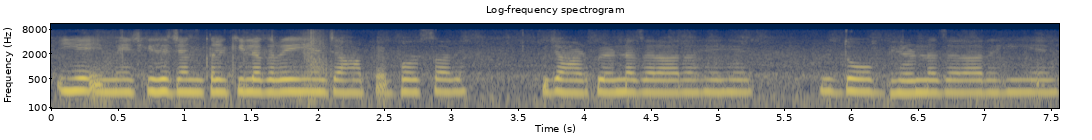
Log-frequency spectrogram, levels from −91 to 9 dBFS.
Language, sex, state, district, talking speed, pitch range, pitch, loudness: Hindi, female, Madhya Pradesh, Dhar, 180 wpm, 230-240 Hz, 235 Hz, -16 LUFS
